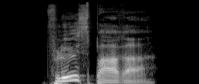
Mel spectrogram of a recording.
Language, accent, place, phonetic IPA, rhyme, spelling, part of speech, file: German, Germany, Berlin, [ˈfløːsbaːʁɐ], -øːsbaːʁɐ, flößbarer, adjective, De-flößbarer.ogg
- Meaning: inflection of flößbar: 1. strong/mixed nominative masculine singular 2. strong genitive/dative feminine singular 3. strong genitive plural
